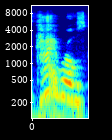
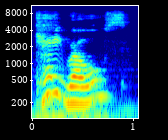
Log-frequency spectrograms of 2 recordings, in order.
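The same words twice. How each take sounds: First: Kairos with a first syllable like "kai"; first pronunciation. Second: Kairos with a first syllable like "kay"; alternative pronunciation. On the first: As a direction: say Kairos so it opens rhyming with "eye". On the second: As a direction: say Kairos so it opens rhyming with "day". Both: Shown as a demonstration. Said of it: "However you wanna pronounce it".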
